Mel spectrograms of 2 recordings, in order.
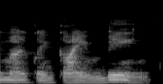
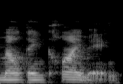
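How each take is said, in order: First: The b in climbing is pronounced. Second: The b in climbing is silent. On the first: The speaker calls it wrong. "Hindi mo sinasabing" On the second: The speaker calls it right. "So you say"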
